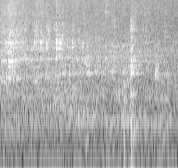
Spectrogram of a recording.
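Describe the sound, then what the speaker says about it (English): Hot liquid for homemade kombucha, poured into a one-gallon container from a kit, makes a close, steady splashing fill with a few small knocks of the vessel, and no voices. "So we're just going to pour that in there."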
